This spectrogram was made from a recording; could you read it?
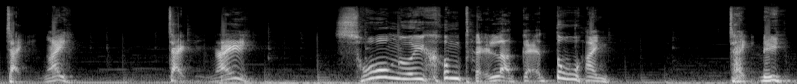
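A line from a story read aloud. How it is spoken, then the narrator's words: Old monk almost screaming. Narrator (Vietnamese): vị sãi giả mà nói như gào lên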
